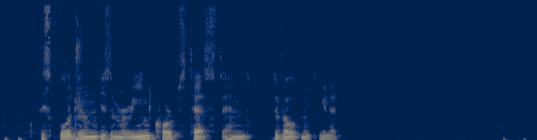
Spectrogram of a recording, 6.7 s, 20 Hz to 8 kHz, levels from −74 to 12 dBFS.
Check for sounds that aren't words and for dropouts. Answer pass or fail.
pass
